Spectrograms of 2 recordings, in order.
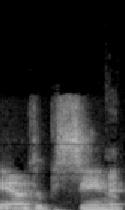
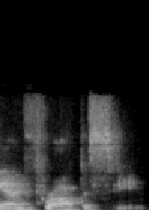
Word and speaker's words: Anthropocene: to call it the anthropocene and brits call it the anthropocene so it's just a sort of a matter of stress there good i just don't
